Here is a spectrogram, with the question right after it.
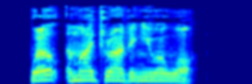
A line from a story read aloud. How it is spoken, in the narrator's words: She asked curtly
